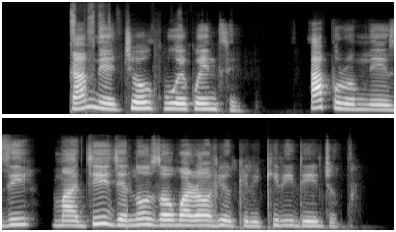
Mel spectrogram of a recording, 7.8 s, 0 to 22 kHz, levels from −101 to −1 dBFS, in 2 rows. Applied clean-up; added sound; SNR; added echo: neural mask model DeepFilterNet 3.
